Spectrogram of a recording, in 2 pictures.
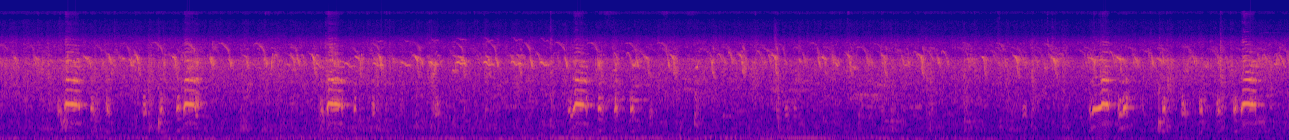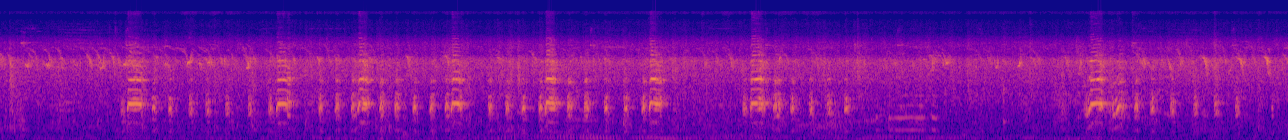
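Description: Newly hatched chicks peeping continuously, a dense stream of short, high, falling chirps, with louder, lower calls coming every second or two.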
